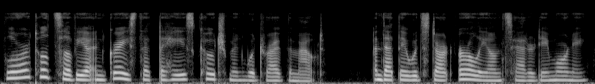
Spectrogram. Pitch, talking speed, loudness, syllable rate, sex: 210 Hz, 220 wpm, -19 LUFS, 5.8 syllables/s, female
